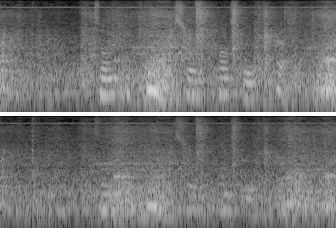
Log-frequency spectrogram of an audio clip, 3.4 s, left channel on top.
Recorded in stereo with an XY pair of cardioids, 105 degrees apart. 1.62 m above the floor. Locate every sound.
0.9 s a woman speaking: 60° left, 1.2 m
